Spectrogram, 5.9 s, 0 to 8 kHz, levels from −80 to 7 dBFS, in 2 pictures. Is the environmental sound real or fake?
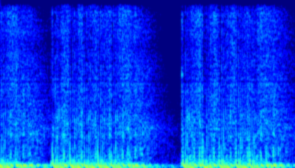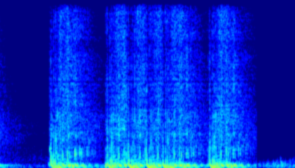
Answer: fake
